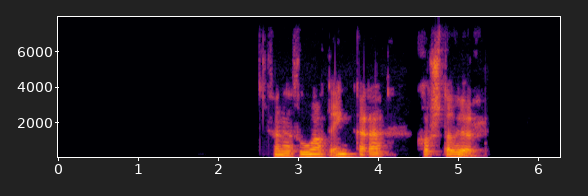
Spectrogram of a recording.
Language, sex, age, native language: Icelandic, male, 30-39, Icelandic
